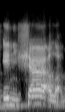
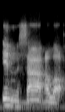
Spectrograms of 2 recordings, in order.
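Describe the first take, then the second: First: The first word has a clear 'sh' sound. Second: The first word has a plain 's' sound. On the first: If God wills. The speaker calls it right. "itu harus insya Allah" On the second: It sounds like a word meaning bad. The speaker calls it wrong. "Tidak boleh insya Allah"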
